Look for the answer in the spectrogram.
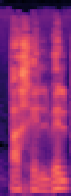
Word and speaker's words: Pachelbel: Todos los que lo habéis escuchado sabéis el nombre, que es el canon, y el autor, que es Pachelbel. Bueno, los puristas dirían que habría que pronunciar Pachelbel, pero nos vale cualquiera de las dos cosas.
